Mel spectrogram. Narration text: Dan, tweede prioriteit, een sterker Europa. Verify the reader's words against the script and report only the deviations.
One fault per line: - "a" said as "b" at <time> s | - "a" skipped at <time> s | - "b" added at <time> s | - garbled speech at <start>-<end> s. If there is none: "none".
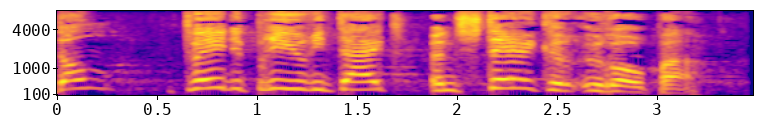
none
